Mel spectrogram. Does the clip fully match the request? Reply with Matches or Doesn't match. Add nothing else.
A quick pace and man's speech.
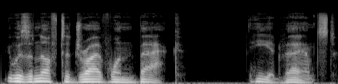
Doesn't match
